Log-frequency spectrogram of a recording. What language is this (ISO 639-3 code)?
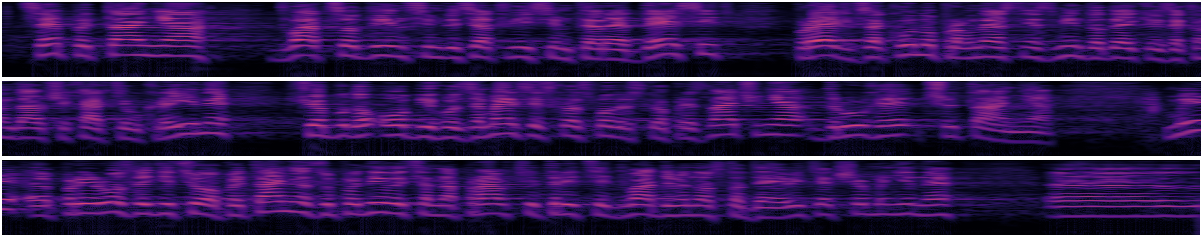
ukr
